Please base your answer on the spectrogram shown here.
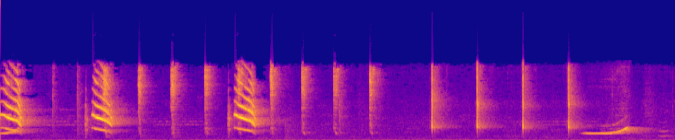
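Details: Ringneck parakeet, a talking pet parrot, giving three loud harsh descending screeches among a string of sharp clicks, ending with a smooth rising whistle.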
